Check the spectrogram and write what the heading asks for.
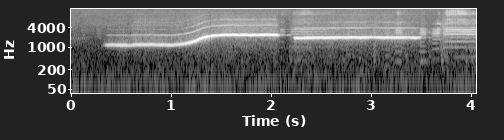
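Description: A whistle blown twice as an emergency alarm call. The first blast starts low, glides up to a higher pitch and holds. After a short break comes a second, steady blast a little lower. Music comes in near the end.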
